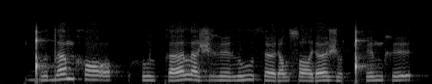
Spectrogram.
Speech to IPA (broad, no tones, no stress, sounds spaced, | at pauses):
ɡ͡ǃ ʊ d ɐ m x ɔ | h u l k ɐ l ɐ ʒ ɣ ø ð u θ œ ɾ ʏ l sˤ ø j ɾ œ ʒ ʊ ǃʰ ʏ m x ʏ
